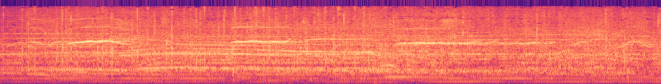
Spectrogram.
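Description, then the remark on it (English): A crowd of men cheers and whoops appreciatively and steadily for several seconds as two girls in fashionable hats and coats step out into the chill air, a dense wash of voices with scattered shouts rising above it, loud. “The men respond appreciatively.”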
